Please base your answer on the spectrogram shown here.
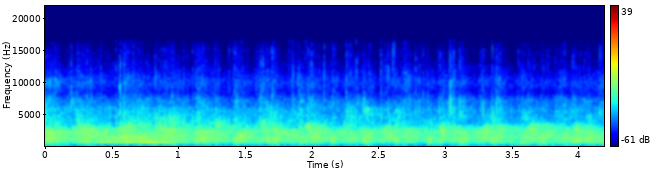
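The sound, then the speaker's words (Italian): Applause from an audience at a Sunday gathering, honoring special people who lead groups: a faint, even wash of clapping that carries on throughout without a clear break. “Vogliamo fare un grosso applauso a ognuna di queste persone speciali.”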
